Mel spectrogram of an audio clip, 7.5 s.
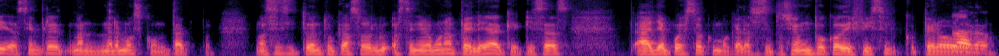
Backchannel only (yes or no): no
